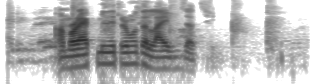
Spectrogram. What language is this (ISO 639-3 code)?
ben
